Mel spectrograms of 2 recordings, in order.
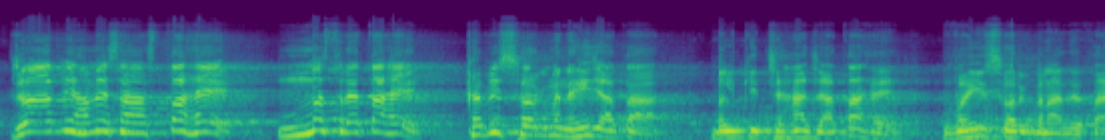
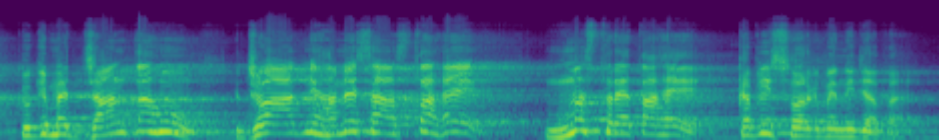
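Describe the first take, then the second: First: Now say it for real, lifting it up; real delivery. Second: Said in the usual way. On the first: Shown as a demonstration. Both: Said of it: "अब तक केवल mic test कर रहा था मैं".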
